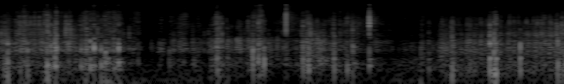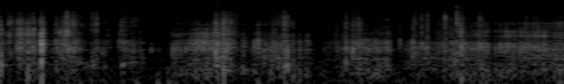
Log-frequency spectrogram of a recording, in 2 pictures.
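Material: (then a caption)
Wood. Fingertips and nails rub and scratch along the wooden pin bristles of a large wooden paddle hair brush, the pins set in a cushion and the brush held up in both hands. A steady, dense stream of dry crackling and fine clicking scratches plays throughout, each tick short and dry with almost no ring.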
